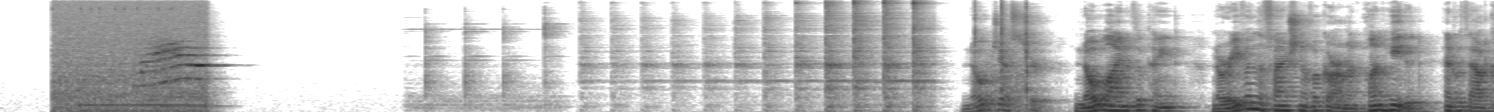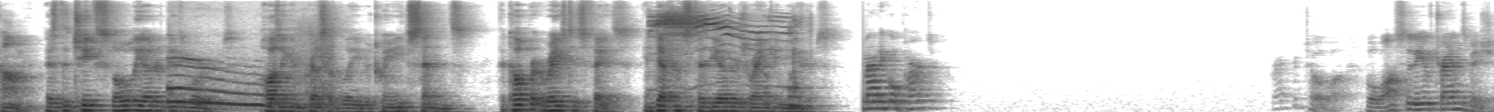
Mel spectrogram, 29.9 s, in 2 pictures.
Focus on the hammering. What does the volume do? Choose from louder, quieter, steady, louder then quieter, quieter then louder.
louder.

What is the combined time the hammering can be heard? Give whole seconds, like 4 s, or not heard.
6 s.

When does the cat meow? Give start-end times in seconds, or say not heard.
0.5-2.1, 16.6-18.3, 21.4-23.1.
